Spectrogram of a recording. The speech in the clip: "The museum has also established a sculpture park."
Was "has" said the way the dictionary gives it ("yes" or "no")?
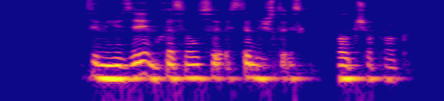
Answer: no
